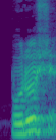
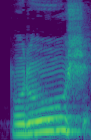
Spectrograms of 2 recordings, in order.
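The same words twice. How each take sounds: First: पुरुष said correctly, short u vowels, with a laugh; पुरुष with a crisp ending sound; correct pronunciation. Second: पुरुष said wrongly in a higher, louder put-on voice; mock the mistaken पुरुष, pitched up; wrong pronunciation. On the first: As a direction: sahi uchcharan: पुरुष with a laugh. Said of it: "पुरुष शुद्ध है". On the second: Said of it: "अशुद्ध है". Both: Shown as a demonstration.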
